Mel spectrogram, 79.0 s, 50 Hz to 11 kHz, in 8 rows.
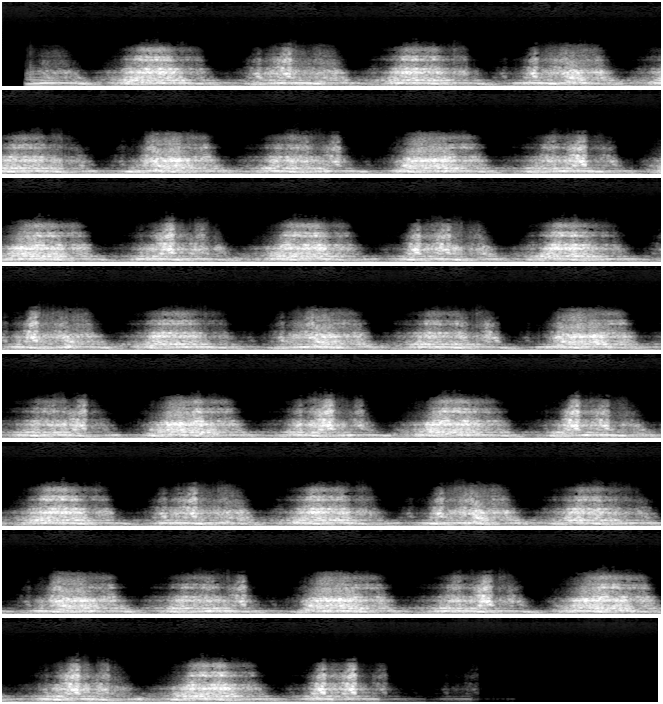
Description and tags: alien landscape 2
a lo fi aural interpretation of an alien landscape.....circa 1950.
50s, lo-fi, sci-fi, alien-effects, alien-fx, other-world, alien-landscape, alien, spaceship, b-movie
